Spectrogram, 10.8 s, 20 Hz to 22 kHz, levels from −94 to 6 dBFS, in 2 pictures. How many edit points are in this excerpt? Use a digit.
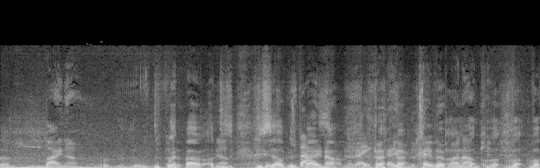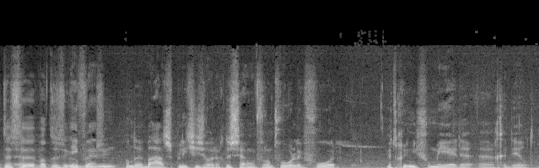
2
